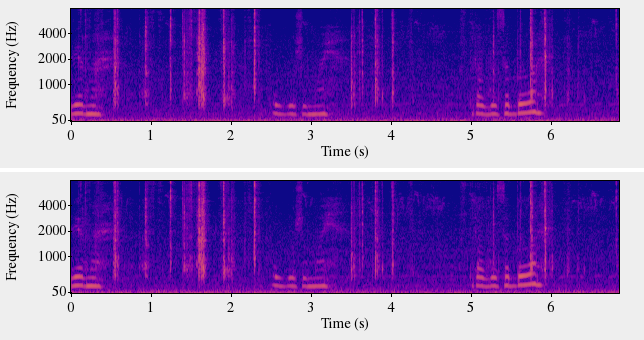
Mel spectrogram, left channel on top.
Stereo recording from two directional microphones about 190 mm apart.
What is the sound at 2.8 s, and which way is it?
Speech, 10° right (ahead or behind).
